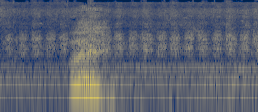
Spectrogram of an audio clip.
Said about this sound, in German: Oh, da ist ein Hund.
